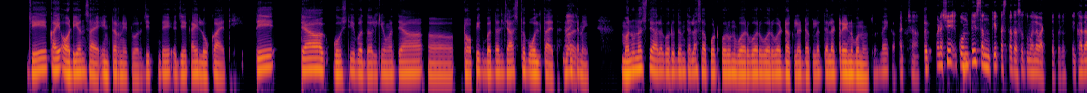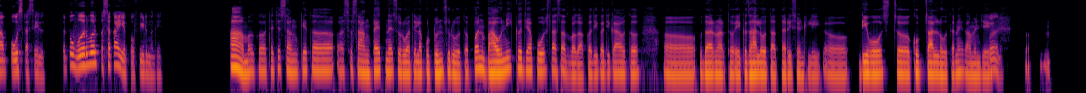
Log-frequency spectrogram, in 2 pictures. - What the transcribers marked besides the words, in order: in English: "ऑडियन्स"; other background noise; in English: "टॉपिकबद्दल"; in English: "अल्गोरिदम"; tapping
- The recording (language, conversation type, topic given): Marathi, podcast, सामग्रीवर शिफारस-यंत्रणेचा प्रभाव तुम्हाला कसा जाणवतो?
